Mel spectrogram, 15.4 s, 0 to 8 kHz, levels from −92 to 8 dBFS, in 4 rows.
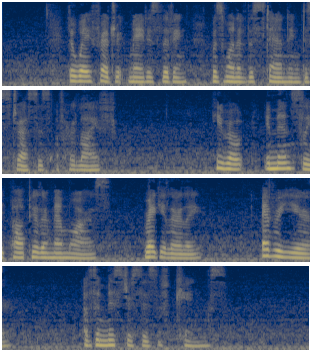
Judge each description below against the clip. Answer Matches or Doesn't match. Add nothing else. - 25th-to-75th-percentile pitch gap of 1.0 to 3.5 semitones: Matches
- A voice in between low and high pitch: Matches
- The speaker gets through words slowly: Matches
